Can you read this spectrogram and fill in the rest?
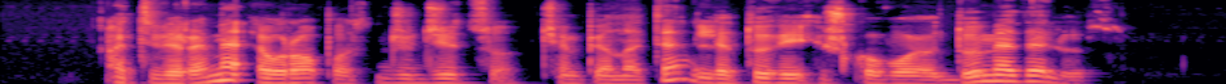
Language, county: Lithuanian, Panevėžys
